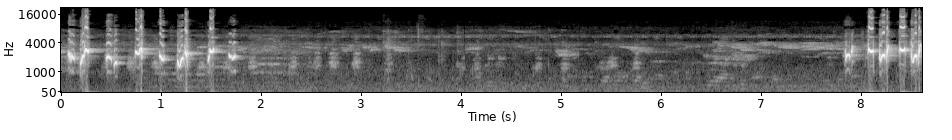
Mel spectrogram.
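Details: Yellow-vented bulbul song in two bursts: a quick run of loud, sharp, bell-like chirps, nearly two seconds of near silence, then another lively chattering burst at the end.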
